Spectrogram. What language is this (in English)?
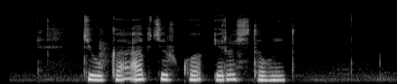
Abkhazian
